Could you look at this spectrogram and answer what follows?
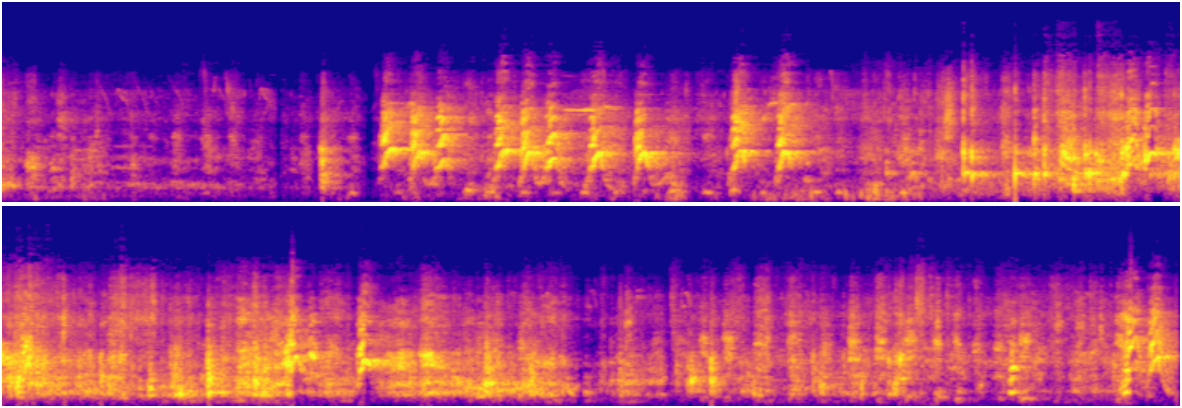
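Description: Several dogs barking excitedly, short barks coming fast and overlapping. It is quieter for the first few seconds, and the loud barking starts about four seconds in.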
